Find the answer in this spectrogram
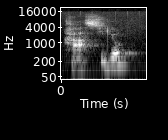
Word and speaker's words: ratio: A gente escreve ratio, mas em latim esse TI se pronuncia como um C, ratio.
